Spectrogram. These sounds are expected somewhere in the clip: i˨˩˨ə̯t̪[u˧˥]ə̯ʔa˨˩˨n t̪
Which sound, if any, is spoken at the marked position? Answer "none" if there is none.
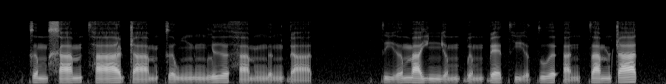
u˧˥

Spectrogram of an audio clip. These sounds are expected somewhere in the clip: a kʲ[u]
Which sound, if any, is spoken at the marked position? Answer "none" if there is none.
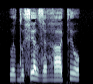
o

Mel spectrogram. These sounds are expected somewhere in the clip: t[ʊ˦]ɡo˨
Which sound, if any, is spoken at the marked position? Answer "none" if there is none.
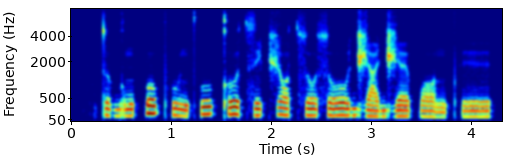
ʊ˨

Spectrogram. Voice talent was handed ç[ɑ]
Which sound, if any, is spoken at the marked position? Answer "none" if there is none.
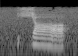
ɑ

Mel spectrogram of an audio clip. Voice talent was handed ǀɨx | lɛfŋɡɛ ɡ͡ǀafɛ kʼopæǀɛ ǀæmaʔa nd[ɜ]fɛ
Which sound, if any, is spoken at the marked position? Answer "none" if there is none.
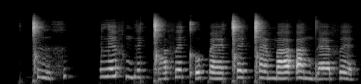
æ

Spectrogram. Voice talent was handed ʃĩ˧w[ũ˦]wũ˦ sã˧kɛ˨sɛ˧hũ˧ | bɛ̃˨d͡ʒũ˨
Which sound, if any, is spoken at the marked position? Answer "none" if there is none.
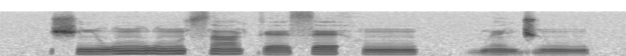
ũ˦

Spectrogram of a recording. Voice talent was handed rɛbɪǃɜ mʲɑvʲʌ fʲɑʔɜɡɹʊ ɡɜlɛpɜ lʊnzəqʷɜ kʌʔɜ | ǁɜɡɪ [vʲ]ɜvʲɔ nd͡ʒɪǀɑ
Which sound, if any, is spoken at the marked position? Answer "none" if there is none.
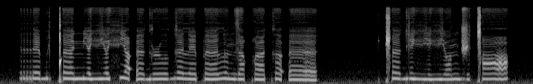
vʲ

